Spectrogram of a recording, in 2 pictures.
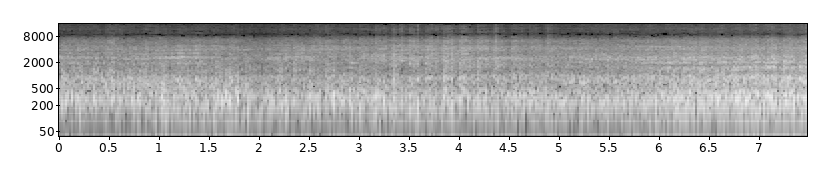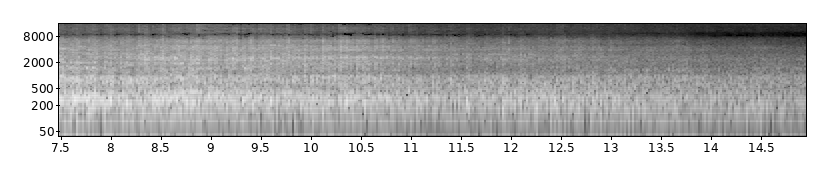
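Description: Freight train of tank cars and covered hoppers rolling past close by, wheels running on the rails with a steady rushing clatter. It is loudest about halfway through and fades toward the end as the last cars pull away.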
